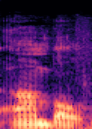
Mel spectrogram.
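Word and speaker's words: Humble: don't pronounce them so oh the silent h oh so Umble is how far from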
